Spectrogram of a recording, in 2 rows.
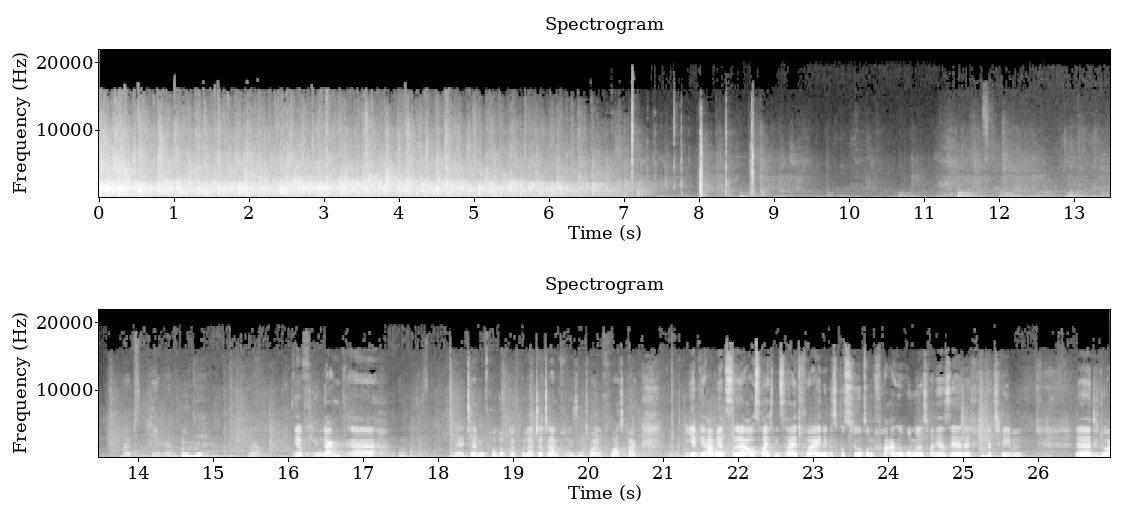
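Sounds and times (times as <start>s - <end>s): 
audience applause after lecture: 0.0s - 7.7s
speech: 16.1s - 17.4s, 18.2s - 26.9s.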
